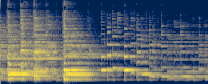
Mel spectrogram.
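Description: Solo classical guitar, a Luthier L Nine.C with cocobolo back and sides, played live: two loud struck chords in the first second and a half, then a quieter line of single notes that ring on.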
